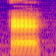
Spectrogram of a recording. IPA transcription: ɛ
